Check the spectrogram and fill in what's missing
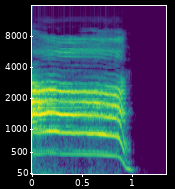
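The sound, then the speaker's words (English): Three people in a Tesla at a graveyard late at night scream in fear: a loud, high-pitched scream held steady for about a second, then sliding downward in pitch and cutting off into silence. No talking accompanies it. “Accompanied by his fiance and brother, these three people can be heard screaming in fear.”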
